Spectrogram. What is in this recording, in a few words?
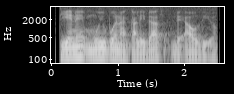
SPANISH; speech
